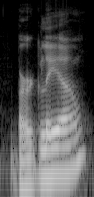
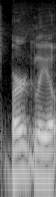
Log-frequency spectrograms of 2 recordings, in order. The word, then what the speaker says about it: Bergoglio: But here in Wikipedia, I looked up the pope, and it says under the Jesuit part that Bergoglio, how's it pronounced? Bergoglio.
